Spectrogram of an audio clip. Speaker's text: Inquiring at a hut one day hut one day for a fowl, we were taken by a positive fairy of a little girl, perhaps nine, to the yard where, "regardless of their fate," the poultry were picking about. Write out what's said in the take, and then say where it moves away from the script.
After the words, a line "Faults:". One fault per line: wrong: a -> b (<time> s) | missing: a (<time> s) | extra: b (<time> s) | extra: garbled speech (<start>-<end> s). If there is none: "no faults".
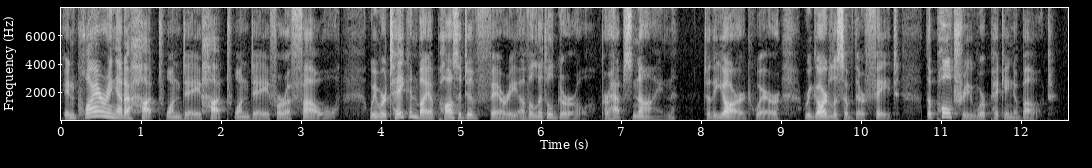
Inquiring at a hut one day hut one day for a fowl, we were taken by a positive fairy of a little girl, perhaps nine, to the yard where, "regardless of their fate," the poultry were picking about.
Faults:
no faults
